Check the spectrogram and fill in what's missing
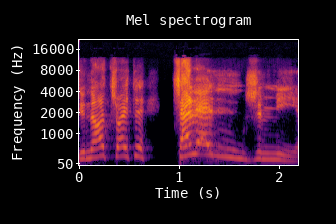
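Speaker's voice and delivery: put-on French-accented villain voice. Showing how the Expendables villain talks, in Jean-Claude Van Damme's French accent. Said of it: "with his French accent, where he's like".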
